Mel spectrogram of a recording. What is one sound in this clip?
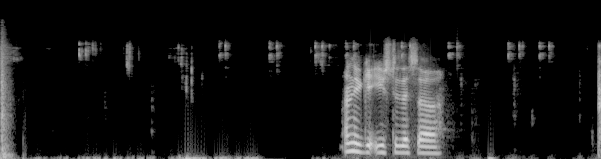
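Soft clicks sound as items are moved around in a game inventory.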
